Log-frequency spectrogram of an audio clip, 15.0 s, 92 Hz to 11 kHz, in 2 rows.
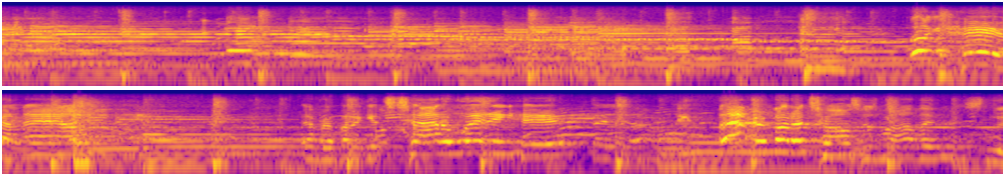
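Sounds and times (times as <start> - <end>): lead guitar line bending in pitch: 0.0 - 10.9
bass guitar: 0.0 - 15.0
drums: 0.0 - 15.0
electric guitars: 0.0 - 15.0
organ: 0.0 - 15.0.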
